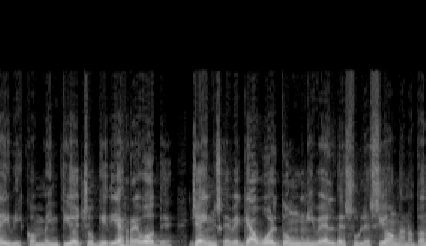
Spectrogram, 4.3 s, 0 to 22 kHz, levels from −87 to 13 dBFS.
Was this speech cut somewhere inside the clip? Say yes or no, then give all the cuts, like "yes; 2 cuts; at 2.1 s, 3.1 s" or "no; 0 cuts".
yes; 5 cuts; at 1.0 s, 1.9 s, 2.2 s, 3.0 s, 3.4 s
